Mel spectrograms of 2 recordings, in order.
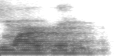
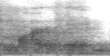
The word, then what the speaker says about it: Marlvin: Is it Marvin or is it, It's Marvin. how do I spell it? Marlvin. Marlvin. No, it's Marvin, but the L is silent.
